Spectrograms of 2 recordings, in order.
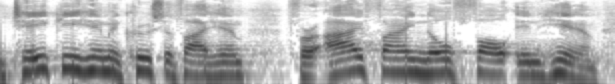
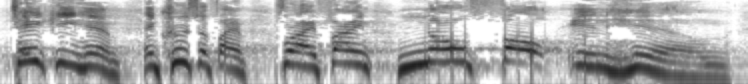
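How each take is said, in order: First: Said in the usual way. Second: Pilate's declaration. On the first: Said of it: "He makes a declaration". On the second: Acted. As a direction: stretch the last line into a cry. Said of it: "Pilate saith unto him".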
